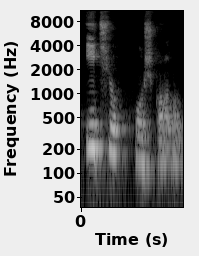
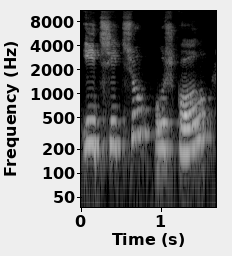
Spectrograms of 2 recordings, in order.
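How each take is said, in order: First: The verb ending is dropped and merged with ću. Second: The verb keeps its full ending before ću. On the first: "a lot of the natives would say" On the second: "instead of saying"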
